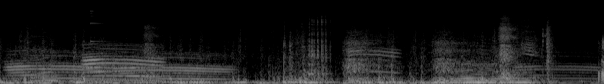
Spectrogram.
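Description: Cows moo repeatedly in a video game farm pen, several long lowing calls overlapping one after another across the stretch, fairly loud and close with no talking over them.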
